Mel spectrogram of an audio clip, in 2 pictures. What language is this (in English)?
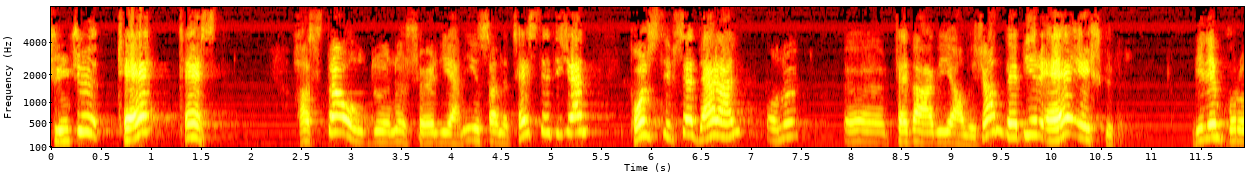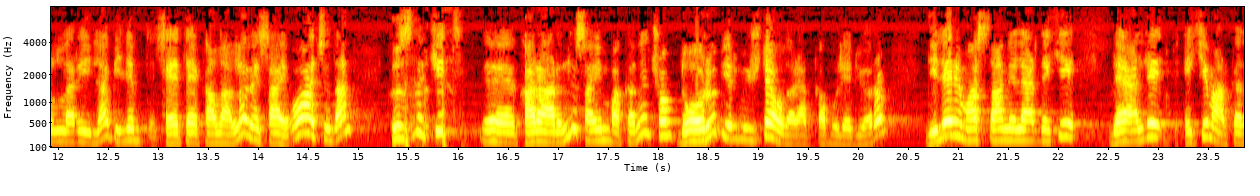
Turkish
